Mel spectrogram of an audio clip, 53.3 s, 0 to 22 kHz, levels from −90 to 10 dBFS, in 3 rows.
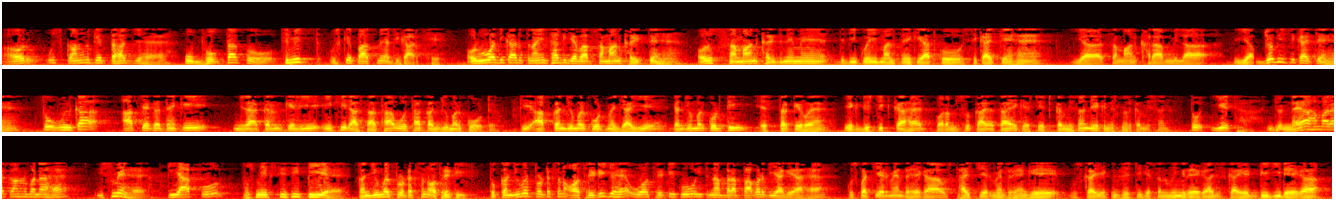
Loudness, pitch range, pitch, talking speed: -19 LUFS, 100-140 Hz, 115 Hz, 165 wpm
